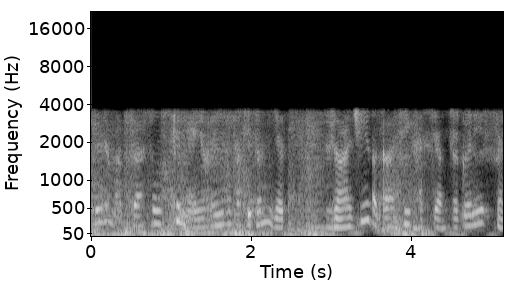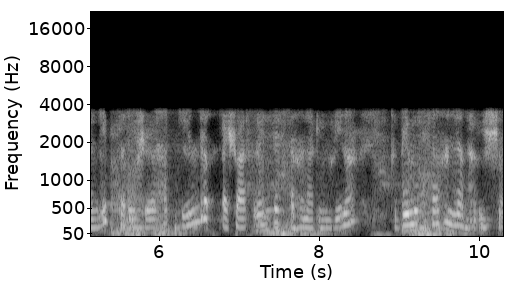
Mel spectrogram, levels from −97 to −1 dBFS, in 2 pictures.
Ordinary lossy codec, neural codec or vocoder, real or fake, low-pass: none; codec, 44.1 kHz, 2.6 kbps, DAC; fake; 3.6 kHz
